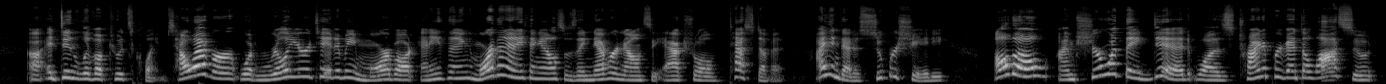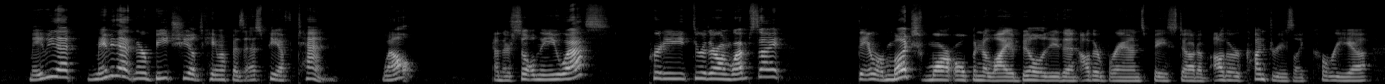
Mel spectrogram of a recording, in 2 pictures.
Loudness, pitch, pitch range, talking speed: -28 LUFS, 235 Hz, 200-280 Hz, 195 wpm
